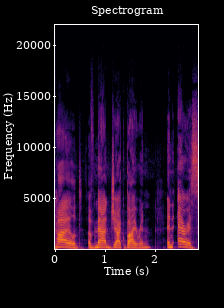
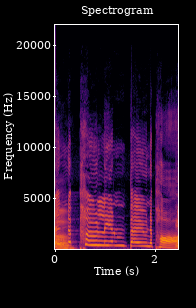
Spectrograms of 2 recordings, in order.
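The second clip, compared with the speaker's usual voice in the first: dramatic reveal; 6 semitones higher, slower than usual. Acted.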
